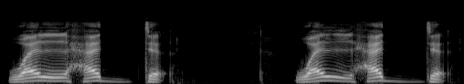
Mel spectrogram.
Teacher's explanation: we will make a qalqala, but we will make it strongest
